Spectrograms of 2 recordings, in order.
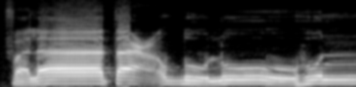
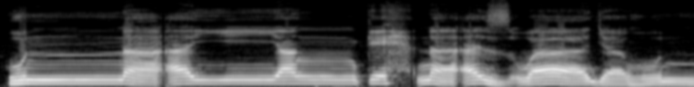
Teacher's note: Huruf nun bertasydid hukumnya adalah gunnah musyaddadah lagi. Cara bacanya digunnahkan atau didengungkan. Jadi suaranya kita tahan, kita panjangkan sejenak.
